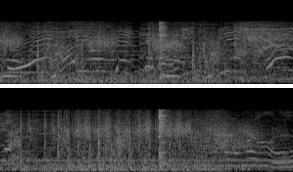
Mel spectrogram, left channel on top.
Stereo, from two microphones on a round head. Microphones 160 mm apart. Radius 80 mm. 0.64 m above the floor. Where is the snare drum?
50° right (ahead or behind), 2.5 m.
